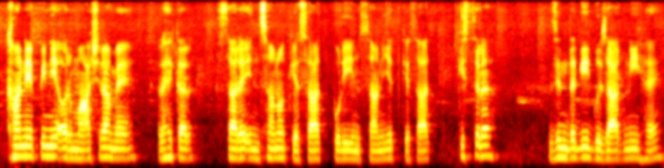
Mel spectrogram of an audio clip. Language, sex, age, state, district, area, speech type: Urdu, male, 18-30, Bihar, Araria, rural, spontaneous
